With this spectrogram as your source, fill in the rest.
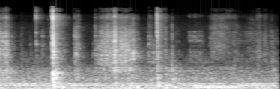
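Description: A drive tray snaps shut.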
